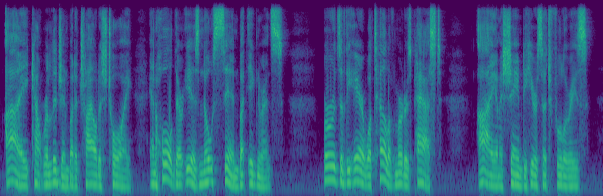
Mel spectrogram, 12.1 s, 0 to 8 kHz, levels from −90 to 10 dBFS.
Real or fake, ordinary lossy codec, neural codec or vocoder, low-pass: real; Opus, 64 kbps; none; 7.2 kHz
